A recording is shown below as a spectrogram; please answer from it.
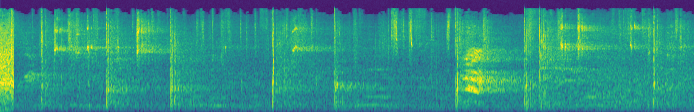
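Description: Tennis ball bounced on a hard indoor court before a serve, a series of sharp single knocks at uneven gaps, with faint voices from a hushed arena crowd between them.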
